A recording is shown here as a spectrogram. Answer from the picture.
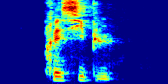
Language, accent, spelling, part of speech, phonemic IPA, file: French, France, préciput, noun, /pʁe.si.py/, LL-Q150 (fra)-préciput.wav
- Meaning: advantage, supplement contractually granted to an heir, a spouse, etc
